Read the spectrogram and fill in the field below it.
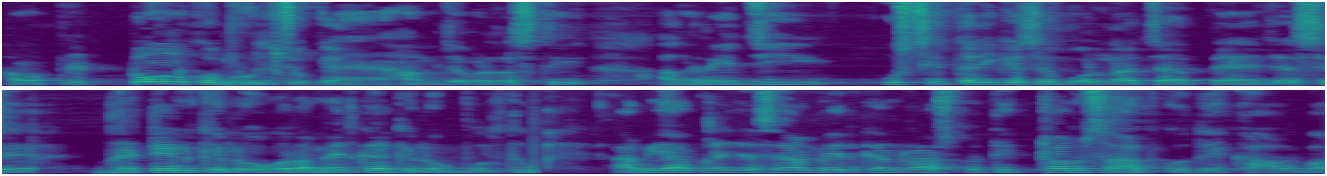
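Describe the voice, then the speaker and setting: A man from Bihar with a Bihari accent, explaining an online English lesson with everyday examples and lively emphasis. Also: fairly high pitch. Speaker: English teacher.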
